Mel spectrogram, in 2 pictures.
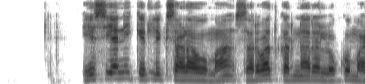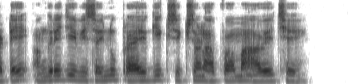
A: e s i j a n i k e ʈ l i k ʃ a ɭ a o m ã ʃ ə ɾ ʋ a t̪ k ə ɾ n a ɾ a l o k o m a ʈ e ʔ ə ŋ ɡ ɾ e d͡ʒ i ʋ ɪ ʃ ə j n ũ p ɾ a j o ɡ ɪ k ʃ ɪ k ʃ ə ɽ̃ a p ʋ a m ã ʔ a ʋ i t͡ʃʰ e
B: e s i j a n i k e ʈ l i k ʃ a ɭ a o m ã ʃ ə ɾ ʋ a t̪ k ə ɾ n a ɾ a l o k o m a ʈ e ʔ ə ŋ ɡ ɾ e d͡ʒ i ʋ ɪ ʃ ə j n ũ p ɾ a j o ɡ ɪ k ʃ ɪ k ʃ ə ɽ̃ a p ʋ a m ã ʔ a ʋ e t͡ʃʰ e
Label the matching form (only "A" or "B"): B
